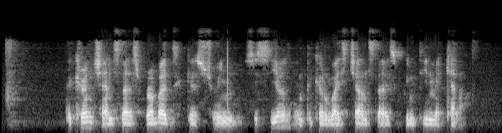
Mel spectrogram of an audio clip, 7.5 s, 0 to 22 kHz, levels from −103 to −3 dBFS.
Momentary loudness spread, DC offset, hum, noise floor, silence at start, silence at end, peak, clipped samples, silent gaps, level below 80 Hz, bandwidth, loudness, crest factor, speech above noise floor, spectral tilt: 10 LU; under 0.1%; none; -68 dBFS; 0.1 s; 0.6 s; -2 dBFS; under 0.1%; none; -70 dBFS; 9.8 kHz; -20 LUFS; 18 dB; 49 dB; -4 dB/octave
